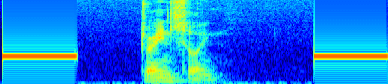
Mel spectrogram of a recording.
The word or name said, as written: draenllwyn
